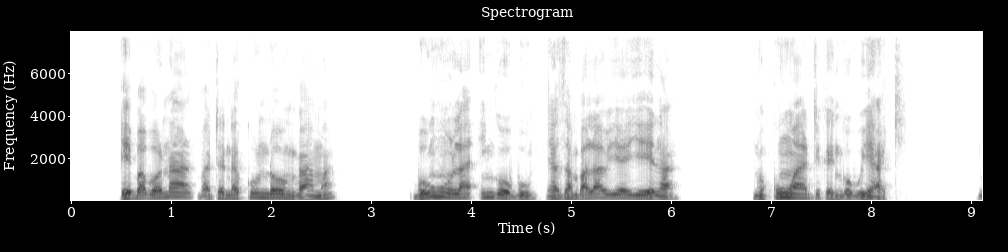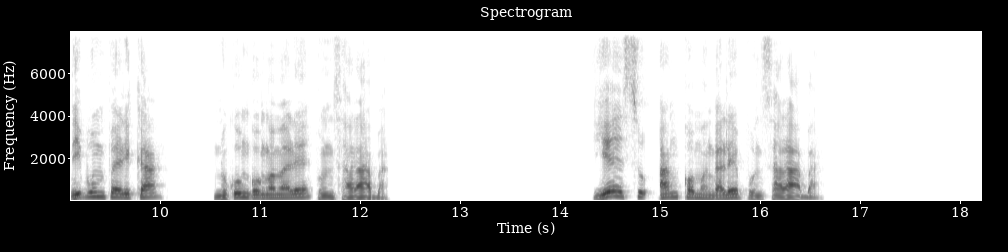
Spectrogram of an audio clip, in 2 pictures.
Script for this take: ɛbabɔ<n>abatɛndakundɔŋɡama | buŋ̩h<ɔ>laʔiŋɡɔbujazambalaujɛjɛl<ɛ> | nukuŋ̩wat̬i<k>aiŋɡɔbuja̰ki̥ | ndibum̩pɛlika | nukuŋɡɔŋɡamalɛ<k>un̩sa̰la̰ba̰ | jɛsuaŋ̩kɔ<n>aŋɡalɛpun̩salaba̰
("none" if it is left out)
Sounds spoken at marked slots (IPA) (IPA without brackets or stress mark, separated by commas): n, u, a, k, p, m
